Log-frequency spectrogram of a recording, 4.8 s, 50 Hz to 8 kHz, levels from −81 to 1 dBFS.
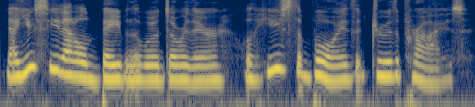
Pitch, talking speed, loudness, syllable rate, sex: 205 Hz, 240 wpm, -15 LUFS, 5.0 syllables/s, female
